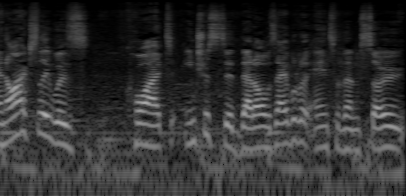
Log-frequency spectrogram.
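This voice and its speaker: A man talks at a moderate pace with ordinary pitch variation, with music in the background. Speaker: entrepreneur. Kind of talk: casual chat.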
